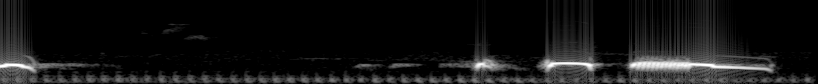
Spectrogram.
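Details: A female spotted dove calls to excite males in the 'giọng thổ pha' style with one ending coo. A closing coo is followed by a full phrase of short, paired and long falling coos, with a steady low pulsing hum underneath.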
